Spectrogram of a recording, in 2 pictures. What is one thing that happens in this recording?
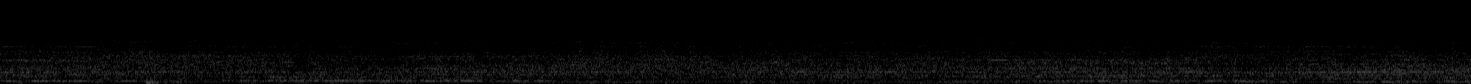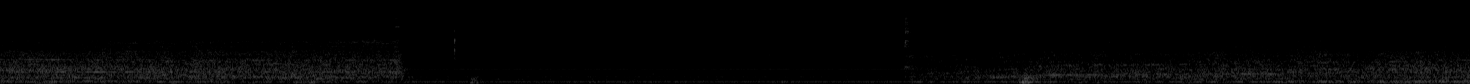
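A small model train hums and rattles along its track.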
